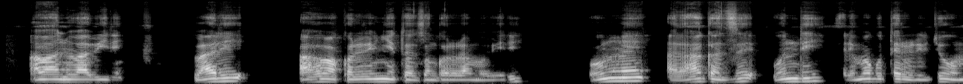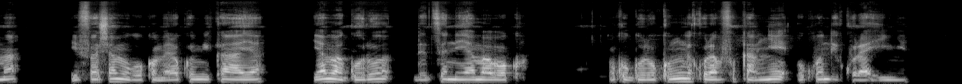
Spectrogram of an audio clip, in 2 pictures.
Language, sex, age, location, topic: Kinyarwanda, male, 25-35, Kigali, health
